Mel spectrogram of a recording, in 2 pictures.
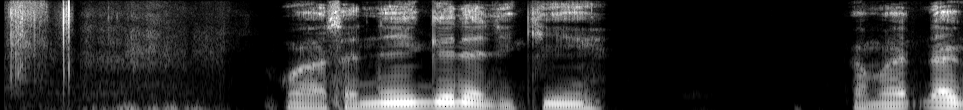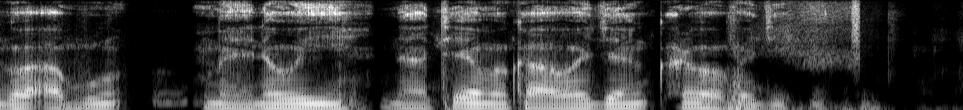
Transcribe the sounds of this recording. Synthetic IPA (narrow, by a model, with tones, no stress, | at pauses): waː˨sɐ˨nːiː˦ŋɡʲɪ˦na˨dɪ˨kʲiː˦ | kɐ˨mɐ˦rɗɐ˦ɡa˨ʔa˨bu˦ma˨jna˦wjiː˦na˨tʰa˦mɐ˨kaː˨wɐ˦d͡ʒɛ˦ŋkʼɐ˦ɽɸa˨ɸɐ˦d͡ʒiː˦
